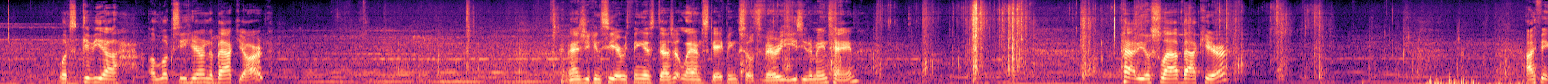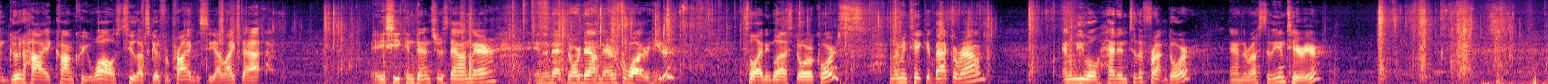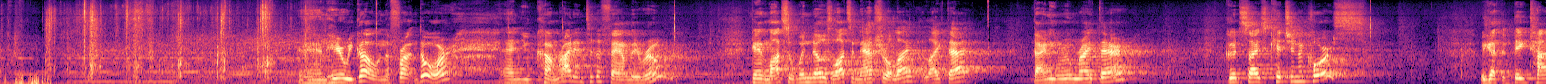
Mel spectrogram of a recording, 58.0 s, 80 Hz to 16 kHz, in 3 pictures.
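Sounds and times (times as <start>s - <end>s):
steady low hum: 0.0s - 58.0s
heavy low thumps: 8.4s - 19.6s, 35.8s - 43.3s
soft footsteps: 9.1s - 19.0s, 21.1s - 33.1s, 35.9s - 42.7s, 55.8s - 57.1s.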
